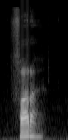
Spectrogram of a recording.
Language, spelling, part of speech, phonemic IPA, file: Arabic, فرع, verb / noun, /farʕ/, Ar-فرع.ogg
- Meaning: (verb) 1. to ascend, to mount, to overtop; to descend 2. to excel, to surpass, to outdo 3. to branch out 4. to derive, to deduce 5. to slaughter for offering, to sacrifice (a فَرَع (faraʕ))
